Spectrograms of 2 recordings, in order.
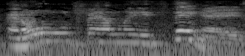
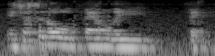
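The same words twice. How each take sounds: First: Slow, high, drawn-out echo; suspicious echo. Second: Said in the usual way. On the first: A narrator's reading. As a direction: repeat it slowly with suspicion. Hook echoes Sarah suspiciously.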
